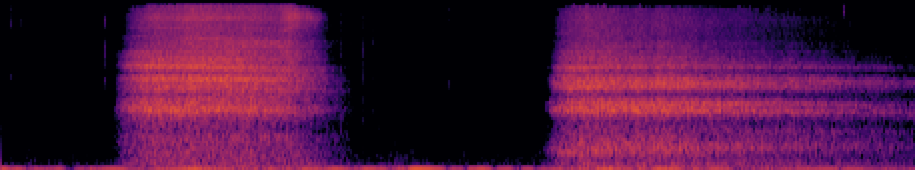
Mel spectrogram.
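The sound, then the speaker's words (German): Two long, airy breaths drawn deeply through the mouth, each a soft hissing rush lasting a couple of seconds, separated by a quiet pause of about one and a half seconds, with no talk. “Tief einatmen und die Luft anhalten.”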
